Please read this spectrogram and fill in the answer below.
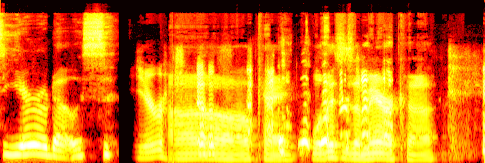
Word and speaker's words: Gyarados: Pokemon specifically it's some gyro doses yeah I don't know what that is Gyarados come on Cheyenne you're the Pokemon person it's pronounced eurodose okay well this is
